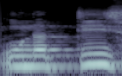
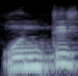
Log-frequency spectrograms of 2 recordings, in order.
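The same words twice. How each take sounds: First: The word is said with a full 'n' sound. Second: The word is said quickly with a clipped 'n'. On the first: The speaker calls it right. "आधा न नहीं होता है बल्कि पूरा न होता है" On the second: The speaker calls it wrong. "झटके में बोलते हैं तो उनतीस नहीं"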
